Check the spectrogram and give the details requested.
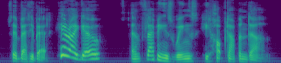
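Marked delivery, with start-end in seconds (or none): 0.7-1.3 high, loud bat squeak; squeaky bat. A narrator's reading. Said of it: "squeaky voice".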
